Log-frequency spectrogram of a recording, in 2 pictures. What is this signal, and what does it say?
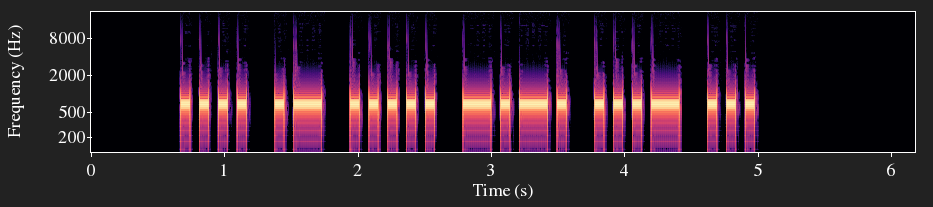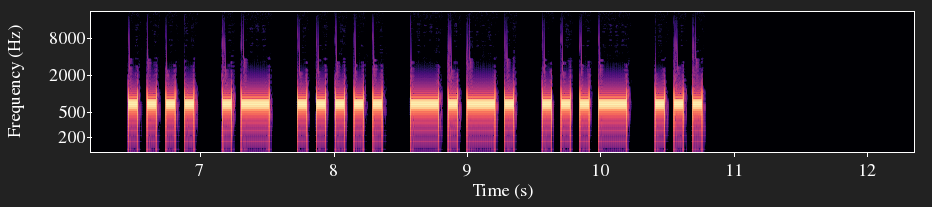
Morse code, heard as a keyed tone, about 17 wpm, 700 Hz. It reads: HA5CVS HA5CVS
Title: DXCC-100 Call Signs - 6 Characters - Repeated 2x - 17wpm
